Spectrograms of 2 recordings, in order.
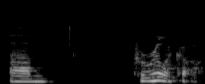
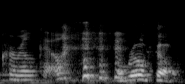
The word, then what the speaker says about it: Kurilko: Blaskovic and also Kurilico. Did I pronounce that right? You're really close. Everybody always messes up the I now. Kurilko. Kurilko.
